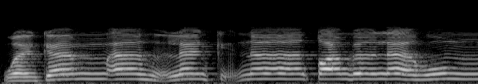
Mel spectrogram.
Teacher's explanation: idgham mislain saghir, mim bertemu mim kena dengung dua harakat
